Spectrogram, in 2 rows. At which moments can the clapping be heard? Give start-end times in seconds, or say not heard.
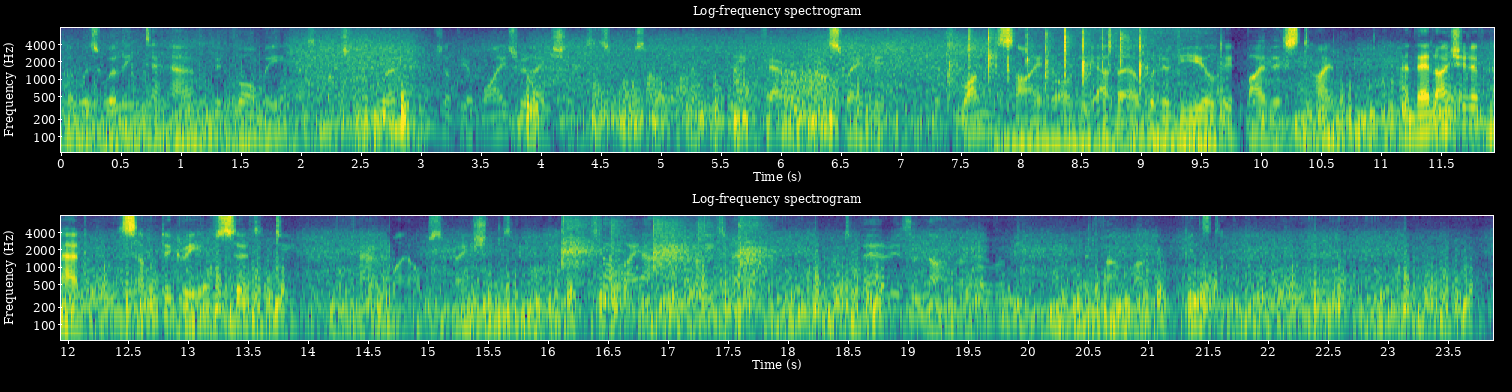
7.3-9.1, 16.1-17.9.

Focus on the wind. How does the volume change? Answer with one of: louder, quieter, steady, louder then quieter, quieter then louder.
steady.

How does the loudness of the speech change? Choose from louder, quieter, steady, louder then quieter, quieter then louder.
louder then quieter.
